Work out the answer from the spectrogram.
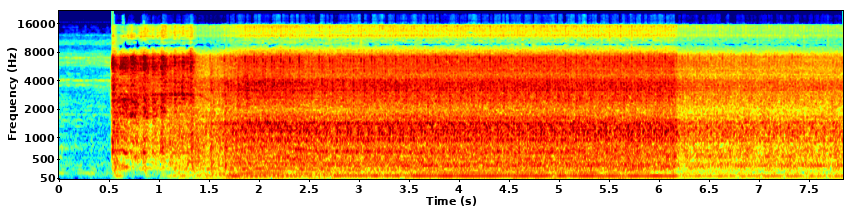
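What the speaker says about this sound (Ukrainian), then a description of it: "зараз от, е, запустимо двигун, мотор прогрітий" A warmed-up Daewoo Sens engine cranks briefly and catches, then settles into a steady, loud, close idle that drops slightly in level near the end; the car has a hunting idle and high fuel consumption.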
